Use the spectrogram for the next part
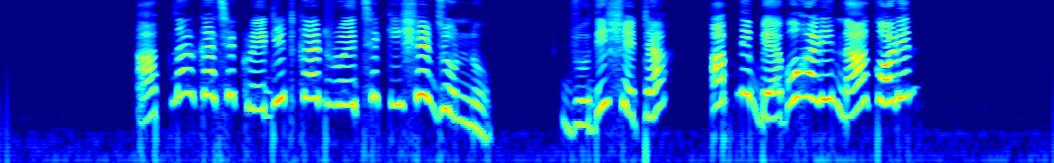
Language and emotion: Bengali, disgusted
